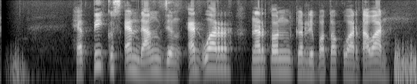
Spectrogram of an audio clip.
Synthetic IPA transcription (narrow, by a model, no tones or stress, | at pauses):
hɛt̪ikusɛndaŋd͡ʒɨŋʔɛdwar | nart̪ɔnkɨrdipɔt̪ɔkuwart̪awan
